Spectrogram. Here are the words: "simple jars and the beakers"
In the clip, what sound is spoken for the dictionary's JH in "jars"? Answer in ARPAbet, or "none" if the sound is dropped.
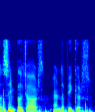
CH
